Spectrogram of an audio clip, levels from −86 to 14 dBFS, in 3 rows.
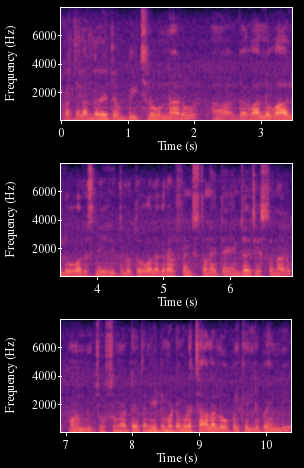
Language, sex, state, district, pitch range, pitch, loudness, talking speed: Telugu, male, Telangana, Karimnagar, 150-160 Hz, 155 Hz, -18 LUFS, 135 wpm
